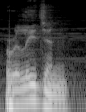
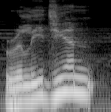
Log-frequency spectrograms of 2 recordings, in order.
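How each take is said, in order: First: The word ends with a plain 'jun' sound. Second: The word ends with an extra 'ee' vowel: 'jee-un'. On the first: The speaker calls it right. "आप इसको क्या pronounce करेंगे? रिलीजन" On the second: The speaker calls it wrong. "इसको आमतौर पर रिलीजियन pronounce किया जाता है, जो कि बिल्कुल गलत है"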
